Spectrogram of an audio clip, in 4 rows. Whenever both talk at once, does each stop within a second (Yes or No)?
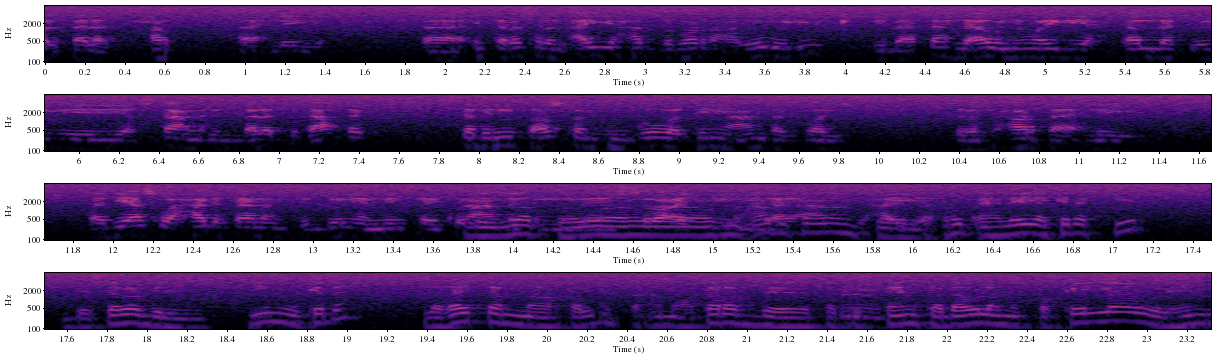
No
